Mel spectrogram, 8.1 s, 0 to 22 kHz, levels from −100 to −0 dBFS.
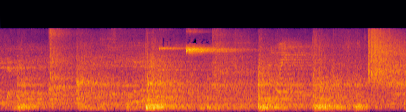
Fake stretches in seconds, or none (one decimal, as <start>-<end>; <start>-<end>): none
